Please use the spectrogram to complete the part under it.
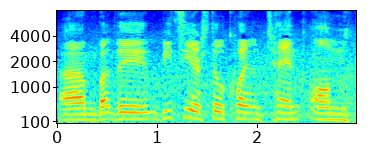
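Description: A Highland Scottish man with a slightly high voice talks as a local guide in an interview, explaining things with some hesitation. He is recorded outdoors, with some traffic noise behind him. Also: steady tone, unhurried. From Inverness, Scottish Highlands. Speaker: local councillor being interviewed. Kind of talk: conversational guided commentary while out cycling. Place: outdoors on a busy city street. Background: traffic and street noise.

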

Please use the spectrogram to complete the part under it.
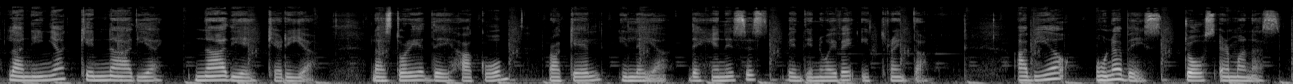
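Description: A woman with an American accent in Spanish, a native English speaker, reading a children's storybook aloud with halting, self-corrected phrasing. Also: on the low side, warm tone. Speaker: storybook reader. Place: at home.

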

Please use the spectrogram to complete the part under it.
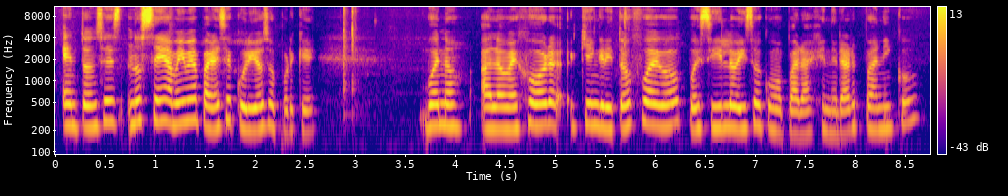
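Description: A woman's voice: fairly high pitch, steady tone, moderate pace, a little mellow. A woman co-hosting a casual podcast, talking hesitantly and unsure of herself. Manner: hesitant, unsure, many fillers. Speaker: podcast co-host. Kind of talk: casual chat.

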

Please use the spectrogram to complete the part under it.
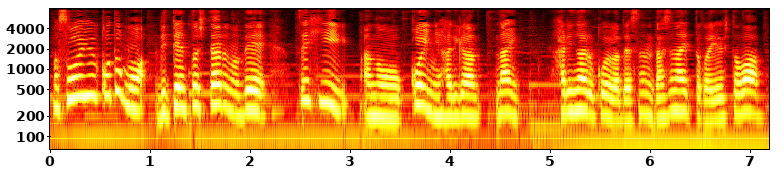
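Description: Chatty woman with a lively, bouncing voice. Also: on the high side, faint music behind. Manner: cheerful, chatty, lots of fillers; deliberately raised, bright speaking tone. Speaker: voice blogger. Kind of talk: casual spoken advice.

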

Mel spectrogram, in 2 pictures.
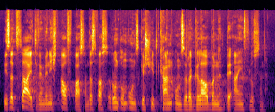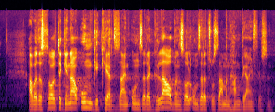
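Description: A man preaching a sermon in an animated way, repeating phrases for emphasis and acting out the quotes. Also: medium pitch, moderate pace. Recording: long hall reverb.

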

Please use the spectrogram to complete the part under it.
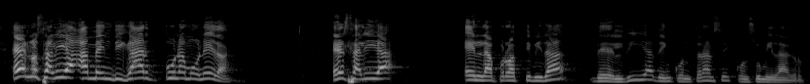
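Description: A man's voice: very high-pitched, pushed and bright. A man preaching a sermon, asking rhetorical questions and repeating key phrases for emphasis. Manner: dramatic rise and fall, rhetorical questions.

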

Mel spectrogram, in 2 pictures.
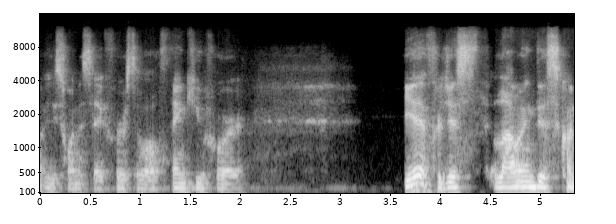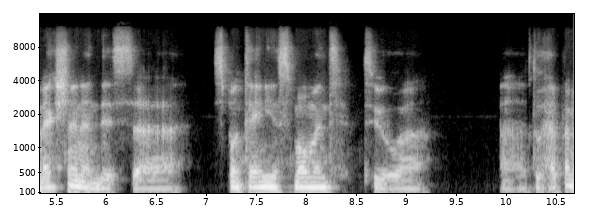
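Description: A low-pitched man from Bosnia, who works as a spiritual coach, answers interview questions hesitantly and thoughtfully, pausing often.

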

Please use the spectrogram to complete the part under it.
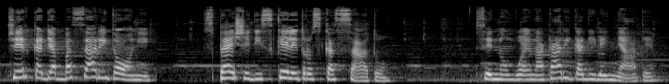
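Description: A woman doing a loud, fearless young hero. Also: a little high, normal speed, faint music behind, lightly acted. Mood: bold. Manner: brash, scolding and mocking. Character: fearless, cocky young man, brash and loud. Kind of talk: children's storybook reading.

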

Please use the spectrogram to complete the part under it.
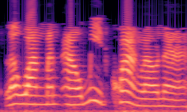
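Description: A narrator voicing a rich young man, a sidekick who talks roughly and blusters. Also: mid-range voice, expressive, quick pace, sharp tone, no room sound, pitched above the performer's own voice. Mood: gleeful.

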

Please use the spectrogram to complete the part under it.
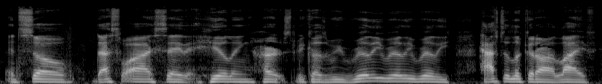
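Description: A man with a mid-pitched voice gives an informal motivational monologue as a podcast host. He is emphatic, repeating phrases and leaning on key words. The recording is dry and free of room sound. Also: steady tone, moderate pace, fairly bright tone, no room sound.

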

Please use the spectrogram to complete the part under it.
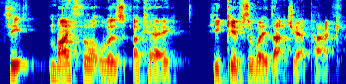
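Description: A man's voice: medium pitch, normal speed, fairly bright tone. A man co-hosting a casual podcast, steadily recapping an episode's plot. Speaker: podcast co-host. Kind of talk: casual TV episode review chat.

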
